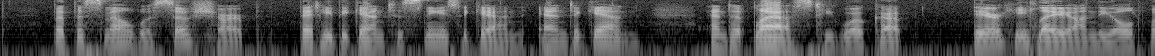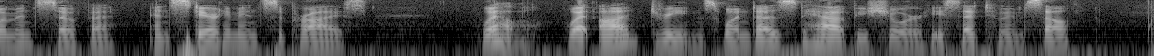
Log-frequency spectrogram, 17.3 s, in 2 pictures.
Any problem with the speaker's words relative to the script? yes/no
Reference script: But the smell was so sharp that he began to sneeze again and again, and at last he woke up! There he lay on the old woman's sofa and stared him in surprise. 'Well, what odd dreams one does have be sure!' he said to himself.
no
